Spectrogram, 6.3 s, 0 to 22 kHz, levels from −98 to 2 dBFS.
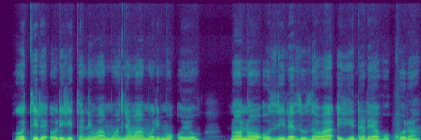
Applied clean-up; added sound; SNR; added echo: none; Whoosh, swoosh, swish; 19 dB; none.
